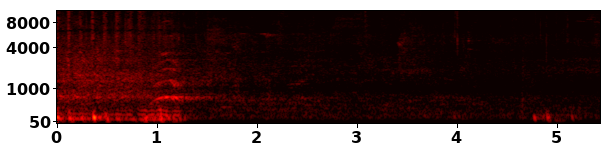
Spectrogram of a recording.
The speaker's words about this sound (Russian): Мне нравится этот звук стульев, как будто кони побежали.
